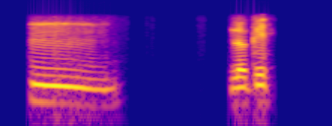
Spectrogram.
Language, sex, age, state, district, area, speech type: Telugu, male, 18-30, Telangana, Sangareddy, urban, conversation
